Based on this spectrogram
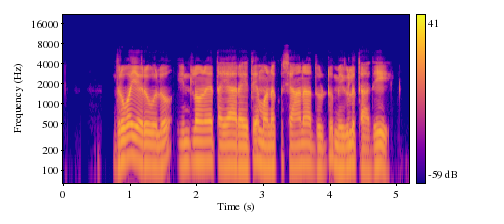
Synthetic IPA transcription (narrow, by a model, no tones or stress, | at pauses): d̪ɾuʋɐjeɾuwuluiɳʈlo̞ːne̞ːt̪ɐjaːɾɐjit̪e̞̰ːmɐnɐkusaːnaːd̪uɖːumiɡulut̪aːd̪i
